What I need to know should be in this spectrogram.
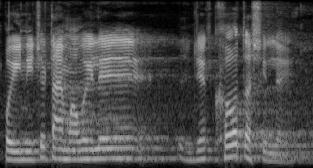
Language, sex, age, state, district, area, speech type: Goan Konkani, male, 30-45, Goa, Ponda, rural, spontaneous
